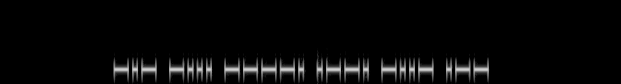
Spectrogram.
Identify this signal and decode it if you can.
Morse code, heard as a keyed tone, about 25 wpm, 700 Hz. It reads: KB9PXW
